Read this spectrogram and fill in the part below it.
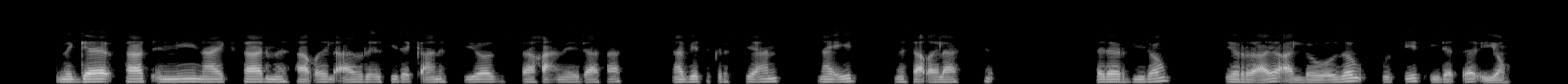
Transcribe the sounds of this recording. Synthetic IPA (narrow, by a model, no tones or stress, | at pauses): mɨɡɐjɐt͡sʼt̪ʰat̪ɨnːinajkʰɨ̥sad̪mɐsaχʼɨla̰βɾɨʔsid̪ɐkʼːa̰nɨst̪ʰɨjo̞zɨsaxaʕmɨʔd̪at̪ʰat̪̚ | naβbe̞t̪ʰɐkʰɾɨst̪ʰijanː | ajʔid̪̚ | mɐsa̰χʼɨlat̪ | ɐd̪ɐɾd̪id̪o̞m | jɪɾʔajuʔa̰lːɐwuʔɨzo̞mwʊt͡sʼit̪id̪ɐt̪ʼːɐβɨjːo̞m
